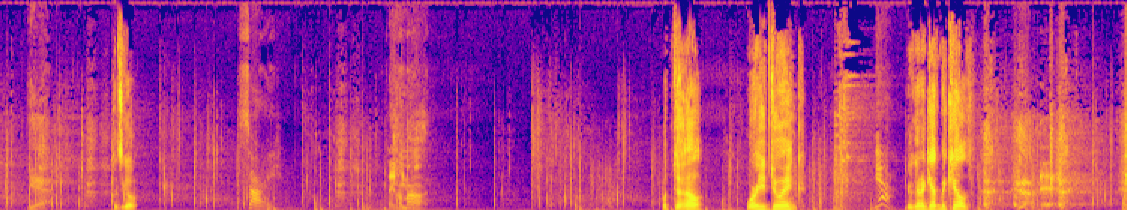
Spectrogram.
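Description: A young man talks calmly into a close microphone.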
